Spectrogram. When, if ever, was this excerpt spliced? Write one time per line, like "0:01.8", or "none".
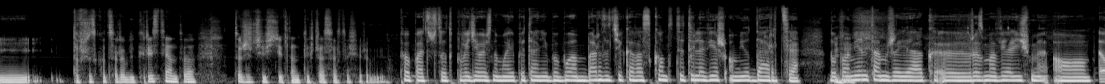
none

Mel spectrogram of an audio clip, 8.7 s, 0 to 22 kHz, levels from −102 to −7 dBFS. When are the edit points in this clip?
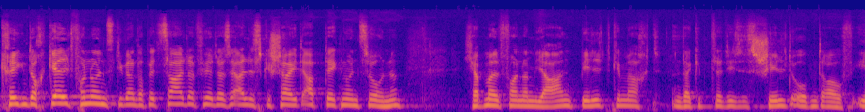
0:04.5
0:06.7

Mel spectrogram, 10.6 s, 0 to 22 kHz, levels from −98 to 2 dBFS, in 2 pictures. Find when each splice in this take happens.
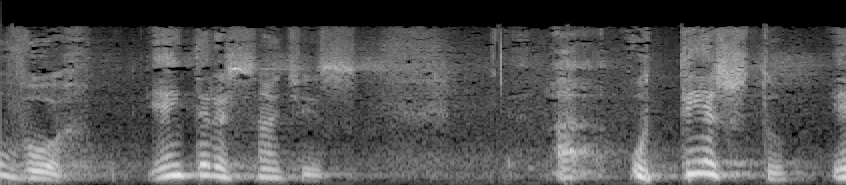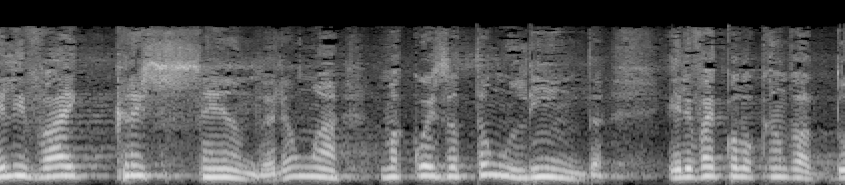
none

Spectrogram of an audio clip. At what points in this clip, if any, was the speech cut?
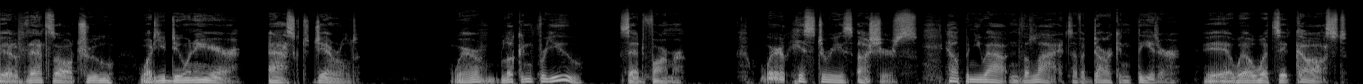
0:07.8
0:11.9

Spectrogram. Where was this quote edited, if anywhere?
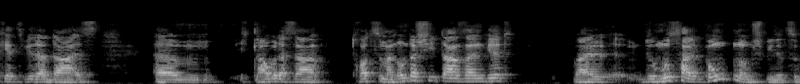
0:05.6

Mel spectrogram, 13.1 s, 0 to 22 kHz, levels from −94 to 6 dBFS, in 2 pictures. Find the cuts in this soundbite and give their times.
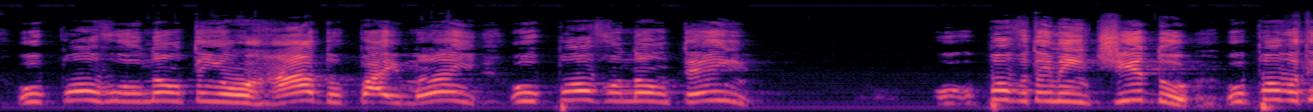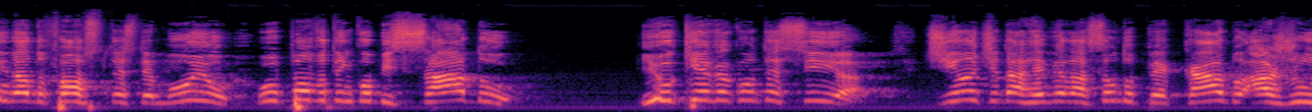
0:09.7

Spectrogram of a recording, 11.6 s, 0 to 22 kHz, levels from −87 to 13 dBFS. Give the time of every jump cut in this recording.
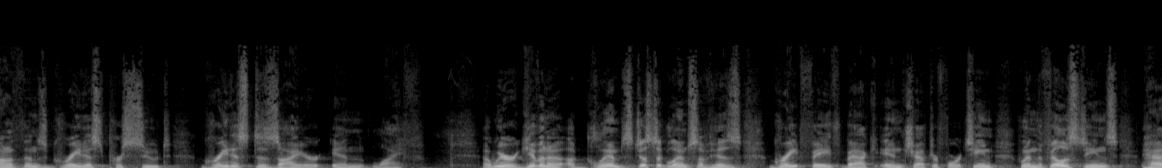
none

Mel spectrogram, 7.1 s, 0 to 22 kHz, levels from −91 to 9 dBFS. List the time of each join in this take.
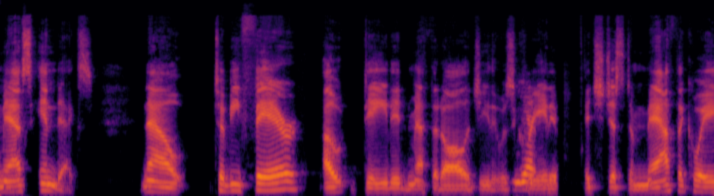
0:03.2
0:05.6

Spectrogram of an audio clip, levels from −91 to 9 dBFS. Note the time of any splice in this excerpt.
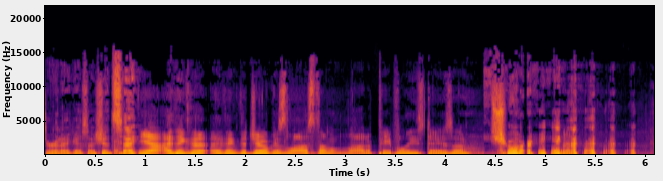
0:04.4

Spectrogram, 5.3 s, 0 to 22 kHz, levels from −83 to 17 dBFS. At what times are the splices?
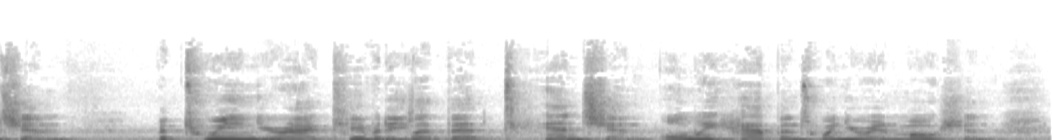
0:02.1
0:03.3

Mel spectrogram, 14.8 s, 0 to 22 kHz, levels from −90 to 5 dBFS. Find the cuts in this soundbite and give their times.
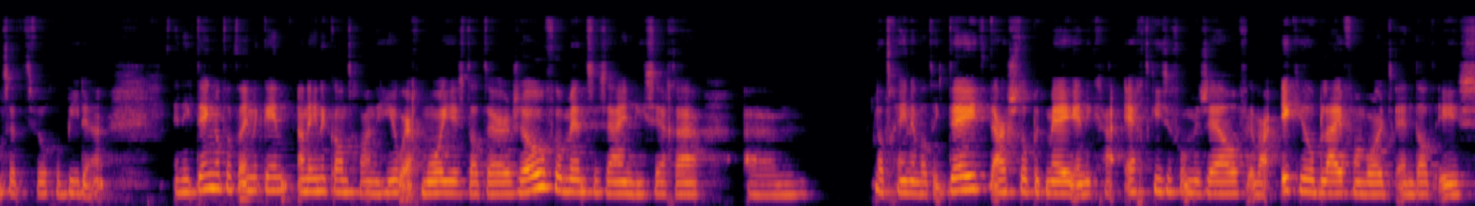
0:12.4

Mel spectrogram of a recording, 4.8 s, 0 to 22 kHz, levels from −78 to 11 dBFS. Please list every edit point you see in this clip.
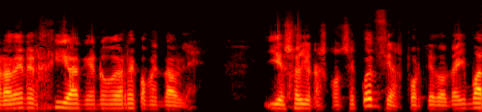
none

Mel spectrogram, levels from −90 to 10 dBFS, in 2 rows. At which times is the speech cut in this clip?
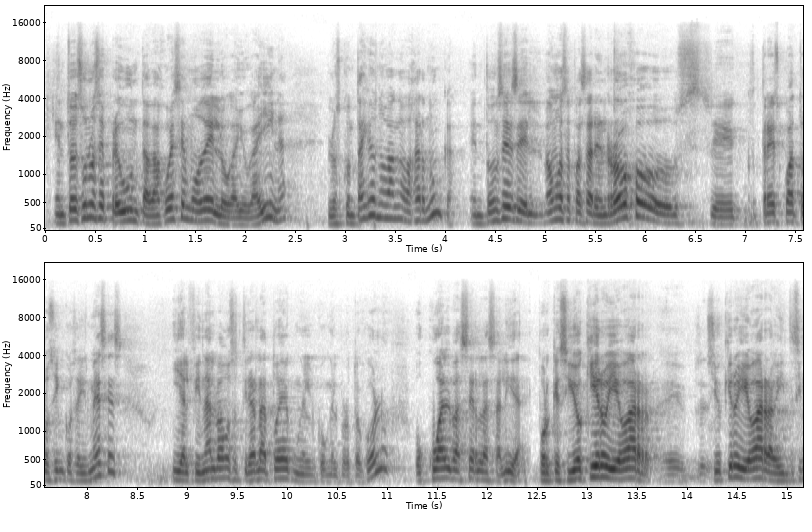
0:12.4
0:14.2

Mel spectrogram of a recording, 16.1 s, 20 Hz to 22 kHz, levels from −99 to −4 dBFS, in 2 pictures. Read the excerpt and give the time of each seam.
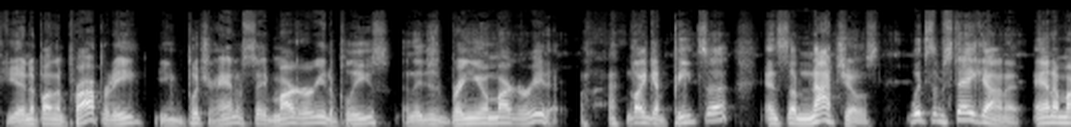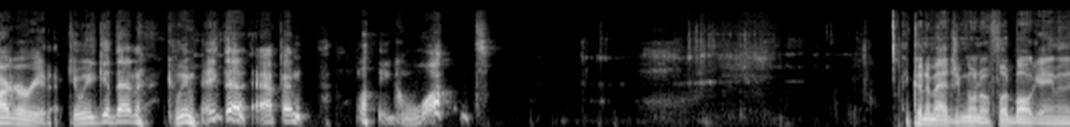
none

